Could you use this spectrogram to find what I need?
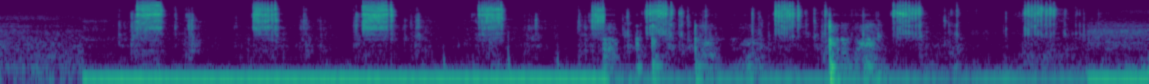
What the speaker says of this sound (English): So I'll tighten them up and go from there.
